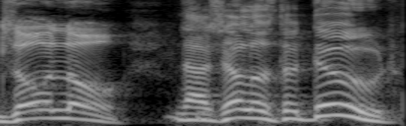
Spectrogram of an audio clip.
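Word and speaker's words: Xolo: I can't pronounce it how do you pronounce that XO l oh Zolo man Zolo now Zolo is the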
